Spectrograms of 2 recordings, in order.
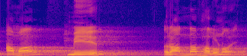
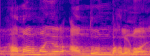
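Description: First: Said in the usual way. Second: The Rangpur regional way, হামার for আমার, আন্দন for রান্না; Rangpur dialect. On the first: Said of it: "এটা যদি প্রমিত ভাষায় বলি". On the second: Shown as a demonstration. Teacher gives students a Rangpur dialect sentence, Rangpur accent. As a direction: say it in plain Rangpur village dialect. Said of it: "Rangpur অঞ্চলের আঞ্চলিক ভাষা যদি একটি কথা বলি".

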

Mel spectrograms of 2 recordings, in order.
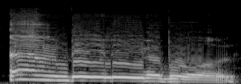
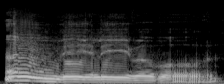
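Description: First: Drawn-out disbelief. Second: Mock disbelief. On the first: Repeated, slower. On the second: Mocking disbelief, drawn out. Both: Real, not acted.

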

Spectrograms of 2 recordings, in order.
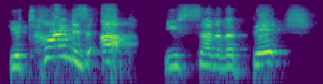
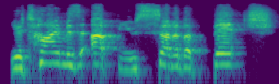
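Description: First: High, loud punch on the first half; heated heroine's showdown curse; fierce threat. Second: Raised, forceful character curse; loud, high defiance; defiant threat. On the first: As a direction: hit TIME IS UP high and hard. Second, stronger take of curse line. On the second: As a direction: deliver a heroine's showdown threat. Performs requested curse line. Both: Acted.

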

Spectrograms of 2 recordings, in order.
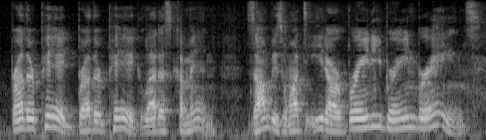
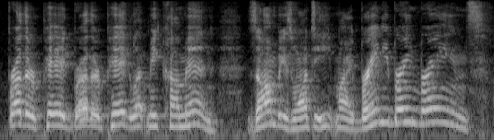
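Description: First: Lightly voiced piggy plea; a mild, higher-pitched appeal; pleading little pigs. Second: High, squeaky-pitched piggy plea; pleading little pig. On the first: Two pigs asking brother for shelter, mild plea. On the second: Pig begging brother to escape zombies, high pleading voice. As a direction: beg to be let in, pitched way up. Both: A narrator's reading.

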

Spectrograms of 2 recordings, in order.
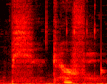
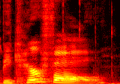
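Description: First: Barely audible whisper; whispered warning. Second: Said in the usual way. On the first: Real, not acted. Streamer cautioning her Sim by the pond, whispering. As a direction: repeat the warning under your breath, fully whispered. Repeats warning under breath.

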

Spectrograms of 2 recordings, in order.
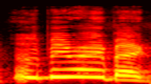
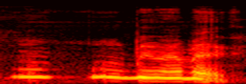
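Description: First: Louder high falsetto call; high singsong call. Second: Soft high falsetto; high soft singsong. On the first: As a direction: sing it out up high. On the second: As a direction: croon it softly up high. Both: Pretend. Repeats in a different voice.

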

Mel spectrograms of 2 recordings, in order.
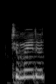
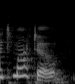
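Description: First: Said in the usual way. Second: "tomato" said tom-AH-to; alternate pronunciation. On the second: Shown as a demonstration. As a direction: stretch the middle of "tomato" to "ah". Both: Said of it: "There is no alternate pronunciation".

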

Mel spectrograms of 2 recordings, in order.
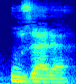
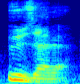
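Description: First: "او زره" starting on an undotted u; mispronounced back u. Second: Louder "او زره" with rounded ü; correct dotted ü. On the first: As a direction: say "او زره" as oo-zere, with Persian u. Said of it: "این مثلاً اینطوری نباید تلفظ کنی". («او زره» با «او»ی فارسی) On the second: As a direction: say "او زره" as üzere, fronted first vowel. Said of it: "اینطوری نباید تلفظ کنی". («او زره» با صدای ü) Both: Shown as a demonstration.

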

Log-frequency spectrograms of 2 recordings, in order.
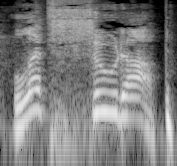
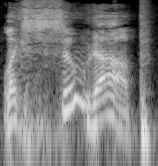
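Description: First: Slow, drawn-out bossy order, raised; mock boss command. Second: Slow disbelieving repeat; incredulous echo. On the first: Boss orders his helper to get dressed, slow pompous command. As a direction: ham up the boss telling him to suit up. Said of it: "he'd go". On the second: Retold or imitated. Mocking echo of boss's order, slow and incredulous. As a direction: scoff at the order.

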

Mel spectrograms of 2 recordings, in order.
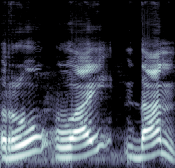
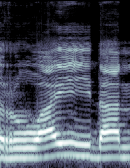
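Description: First: "রু", "Y", "দান" separated by pauses; syllable by syllable. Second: "রুয়াই দান" run together without breaks; joined-up reading. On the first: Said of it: "এরকমভাবে শিখব". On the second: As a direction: glide "রু" straight into "Y" and "দান". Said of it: "তাহলে". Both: Shown as a demonstration.

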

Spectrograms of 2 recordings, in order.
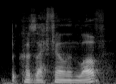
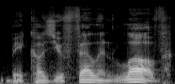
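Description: First: Said in the usual way. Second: Slow, growled echo, falling on love; scornful growl. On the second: A narrator's reading. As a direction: drag it out with contempt. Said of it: "growled Scrooge".

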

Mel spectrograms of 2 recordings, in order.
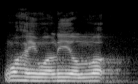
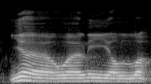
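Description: First: Said in the usual way. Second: Slow and hushed, calling a saint gently; speaking gently so the young saint won't run off; soft, gentle call. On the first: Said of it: "Imam Shibli tahu kalau ini wali Allah". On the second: Retold or imitated. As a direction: address him softly and tenderly, unhurried. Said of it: "dengan suara yang lirih, suara yang lembut".

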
